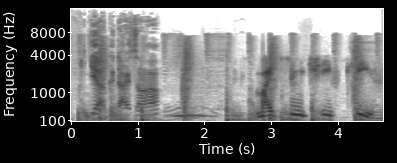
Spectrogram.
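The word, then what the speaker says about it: Giudice: How do you pronounce the last name? Goodice? Yeah, Goodice, uh-huh.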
